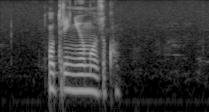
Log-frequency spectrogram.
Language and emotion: Russian, neutral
